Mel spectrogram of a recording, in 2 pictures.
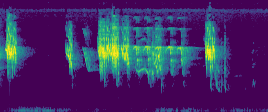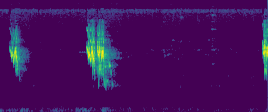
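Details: Budgerigars kept as home pets, calling with sharp high chirps and a longer harsh warbling burst, then isolated notes spaced a second or more apart in a quiet room.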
